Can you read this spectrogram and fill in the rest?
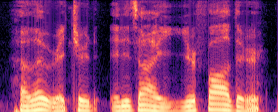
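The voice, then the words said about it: Impression of another person's voice. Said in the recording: “That was a good impression of Chris. ... That was a good impression.”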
